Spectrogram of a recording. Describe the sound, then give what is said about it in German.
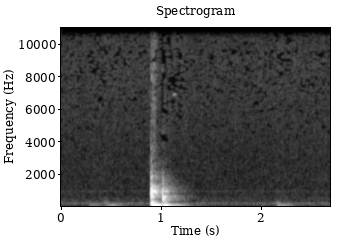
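One sharp, solid knock on a door rings out with a short resonant decay, framed by a couple of much softer, muffled taps. “Und die Tür war zu. Na ja, was macht's? Man kann ja klopfen, nicht?”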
